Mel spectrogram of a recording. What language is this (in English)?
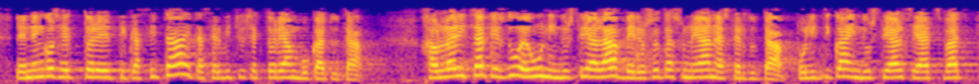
Basque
